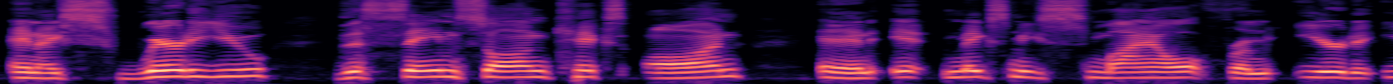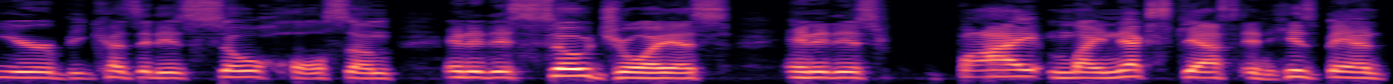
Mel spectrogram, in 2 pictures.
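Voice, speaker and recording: An enthusiastic man hosts a casual podcast interview, voice a touch high for a man. His delivery swings from loud bursts to quieter asides. The sound is close and dry, with no room echo. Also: unhurried. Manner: enthusiastic, animated with swings in loudness. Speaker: podcast host.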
